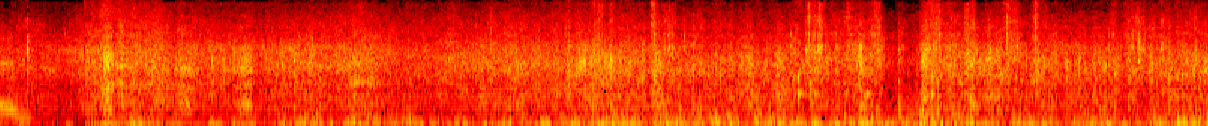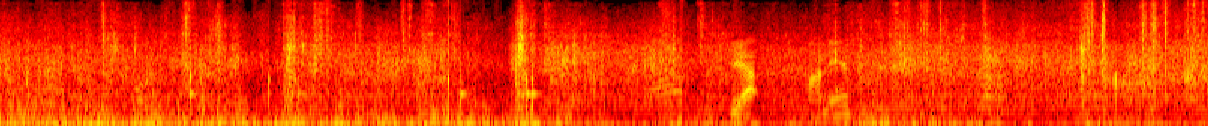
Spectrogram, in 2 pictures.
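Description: Downhill mountain bike rolling fast down a rough dirt singletrack, heard from the rider's own bike: a continuous low rumble of tyres and wind on the microphone, broken by frequent knocks and rattles as the bike goes over bumps.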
